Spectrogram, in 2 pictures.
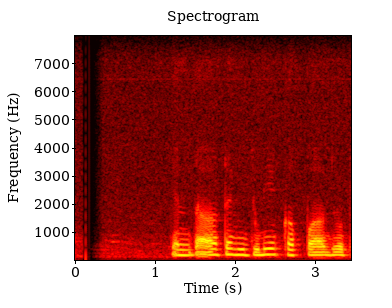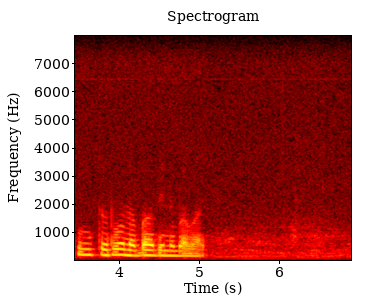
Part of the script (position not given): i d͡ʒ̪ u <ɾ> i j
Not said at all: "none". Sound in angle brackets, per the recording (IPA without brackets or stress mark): l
